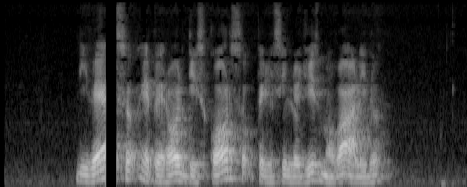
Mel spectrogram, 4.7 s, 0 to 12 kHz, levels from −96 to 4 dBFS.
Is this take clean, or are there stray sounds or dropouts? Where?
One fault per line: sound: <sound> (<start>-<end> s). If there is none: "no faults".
sound: dropout (1.0-1.2 s)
